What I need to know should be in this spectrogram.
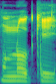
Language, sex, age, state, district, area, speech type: Tamil, male, 30-45, Tamil Nadu, Viluppuram, rural, read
